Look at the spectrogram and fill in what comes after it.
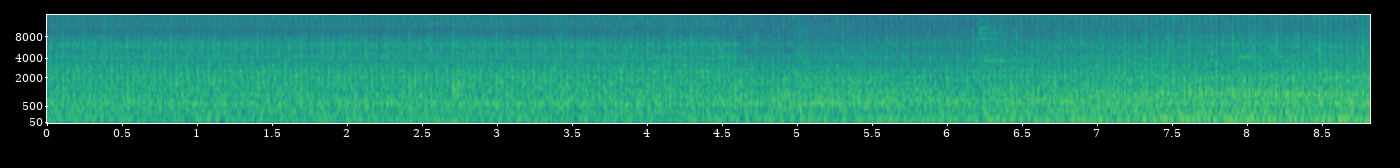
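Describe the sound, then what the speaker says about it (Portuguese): Volkswagen Amarok pickup engine idling steadily after a timing belt change in a workshop, a continuous even rumble with no talk. "Motor funcionando bonitinho. Vamos deixar dar uma aquecida aqui."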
